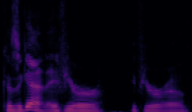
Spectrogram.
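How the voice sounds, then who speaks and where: An American man hosts a conversational podcast discussion as an author. He thinks aloud, halting and then leaning hard on key words. His delivery is informal throughout. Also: on the high side, little pitch movement.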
